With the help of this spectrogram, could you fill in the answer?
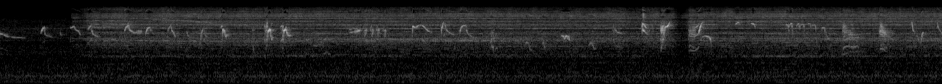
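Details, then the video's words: White-eye (yellow-white pleci) calling actively: a lively, high-pitched twitter of quick, thin chirps and short warbled phrases in scattered bursts over a steady background hiss. "Burung Pleci Kacamata Kuning Putih Suara Aktif"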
